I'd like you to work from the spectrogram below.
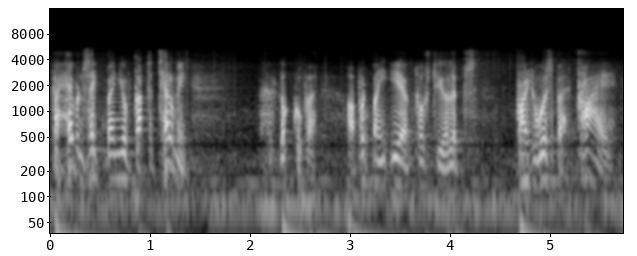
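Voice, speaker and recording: An actor playing a mysterious, commanding crime fighter with urgent, dramatic delivery in old radio drama style. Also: male voice, fairly high pitch, big pitch swings, fairly quick, breathy edge. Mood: urgent pleading. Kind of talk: 1930s-40s radio drama acting. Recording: muffled vintage radio recording.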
